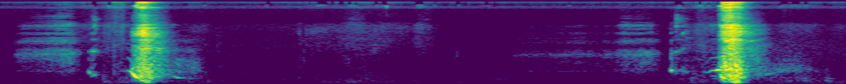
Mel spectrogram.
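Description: Two sneezes, each with a quick in-breath and then a sharp explosive burst, about five seconds apart.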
